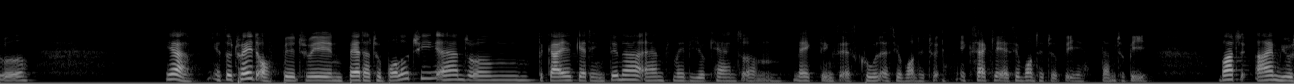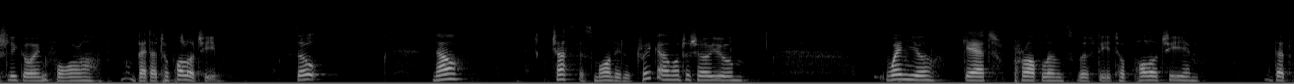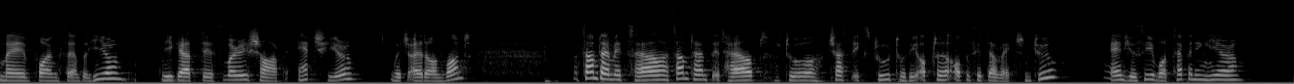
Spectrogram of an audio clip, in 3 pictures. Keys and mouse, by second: 5.9-7.7 drag, 6.9 ctrl+a, 9.0 click, 9.2 Tab, 13.8 KP_1, 14.4 KP_3, 18.9 middle click, 20.1 Tab, 20.9 right click, 21.8 click, 21.8 e, 23.9 click, 27.1 middle click, 30.1-31.7 drag, 31.2 KP_1, 31.7 right click, 31.9 KP_3, 34.9 e.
